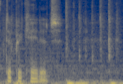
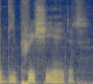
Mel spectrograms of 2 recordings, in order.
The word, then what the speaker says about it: deprecated: And we wonder how that is pronounced. Deprecate. Deplicate. Deprecated. We were correct cuz we did see some YouTube content creators say depreciated.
